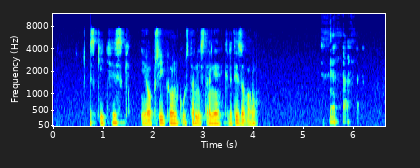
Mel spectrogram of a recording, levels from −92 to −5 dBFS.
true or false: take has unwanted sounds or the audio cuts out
true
